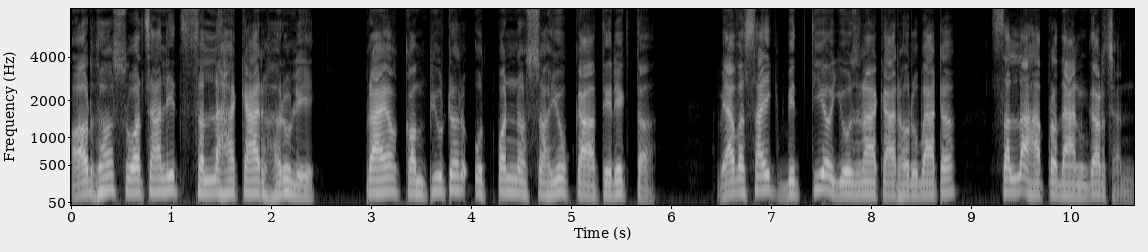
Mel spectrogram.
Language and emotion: Nepali, neutral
